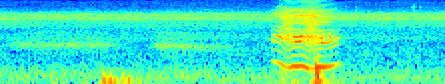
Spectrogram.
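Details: A playful female Siberian Husky puppy, acting crazy and nipping, gives one brief, high, whiny yip after a couple of soft thumps.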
